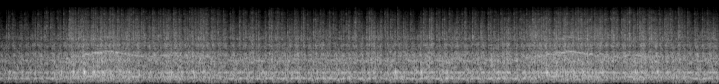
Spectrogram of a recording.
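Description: A Bernina B 790 Pro sewing machine stitches a white border around a Christmas project. It runs as a steady, close, rapid mechanical whir with an even rhythm throughout.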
